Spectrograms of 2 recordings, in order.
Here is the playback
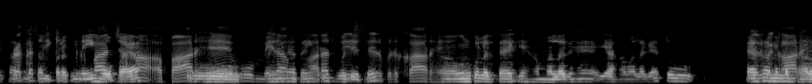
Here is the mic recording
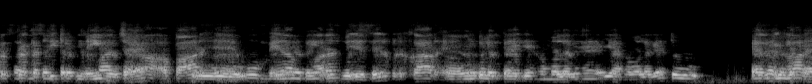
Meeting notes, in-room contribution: none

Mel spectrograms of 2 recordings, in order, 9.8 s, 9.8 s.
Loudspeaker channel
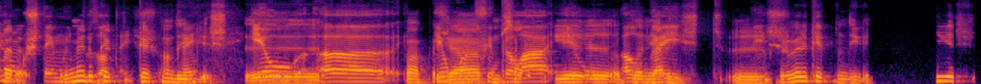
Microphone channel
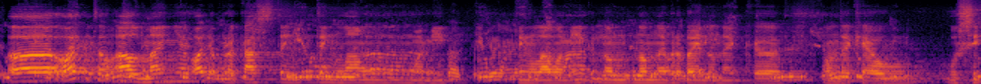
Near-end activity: present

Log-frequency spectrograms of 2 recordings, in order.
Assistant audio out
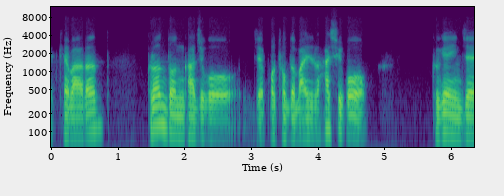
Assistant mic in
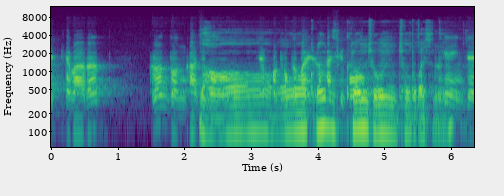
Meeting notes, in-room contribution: present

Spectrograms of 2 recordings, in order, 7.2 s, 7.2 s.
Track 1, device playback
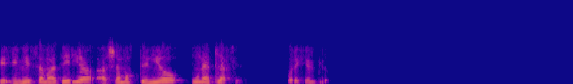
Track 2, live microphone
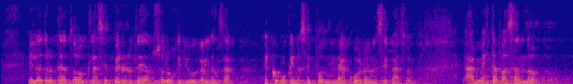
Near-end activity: present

